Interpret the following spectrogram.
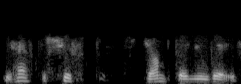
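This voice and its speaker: On a panel, an older author from Hungary phones in from his home abroad and talks reflectively in accented English, earnest and halting, repeating words as his thoughts take shape. The line sounds tinny and dry, his voice husky, medium in pitch and steady, with no echo.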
